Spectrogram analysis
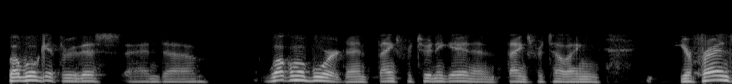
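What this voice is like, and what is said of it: Slightly raspy voice. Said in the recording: “with a little bit of raspy voice from the Sahara dust”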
